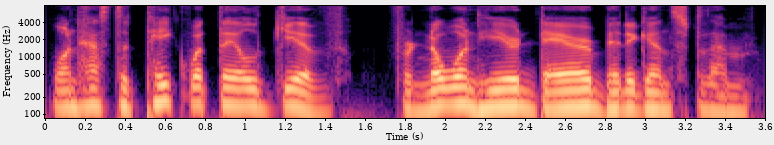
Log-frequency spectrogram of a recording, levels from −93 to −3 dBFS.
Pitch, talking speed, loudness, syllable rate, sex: 125 Hz, 250 wpm, -16 LUFS, 5.8 syllables/s, male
